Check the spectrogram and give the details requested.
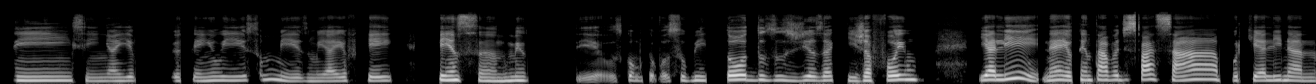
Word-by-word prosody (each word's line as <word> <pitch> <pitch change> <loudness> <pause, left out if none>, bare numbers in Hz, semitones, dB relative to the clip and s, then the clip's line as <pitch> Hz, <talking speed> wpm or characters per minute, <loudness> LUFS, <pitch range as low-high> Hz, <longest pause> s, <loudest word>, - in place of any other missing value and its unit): Sim, 185 0 +1
sim. 160 -2 -10
Ai, 165 +1 -4
eu - - -7 0.4
eu 170 - -5
tenho 175 +2 -4
isso 190 +3 -5
mesmo. 155 -9 -4
E 155 0 -7
aí 160 +1 -3
eu 170 - -4
fiquei 175 +1 -4 0.5
pensando: 170 -5 +2
"Meu 180 +1 +2 0.5
Deus, - - -12
como 185 -4 -6
que - - -6
eu - - -15
vou - - -10
subir 185 +2 -3 0.2
todos 205 -2 +5
os 185 -3 -3
dias 185 +1 0
aqui? 190 -3 -3
Já 180 +3 +3
foi 205 +5 +4
um". 220 -1 +3 0.6
E 210 - +5
ali, 215 - +5
né, 200 +3 +2
eu 195 - +4
tentava 205 0 +1
disfarçar, 220 +1 +2
porque 185 +1 -4
ali 190 +2 0
na 180 -2 0
185 Hz, 165 wpm, -19 LUFS, 175-205 Hz, 0.6 s, todos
